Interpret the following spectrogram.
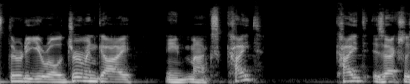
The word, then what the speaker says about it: Keith: German guy named Max Kite. Kite is actually spelled like Keith in English, but the German way you pronounce it is Max Kite.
